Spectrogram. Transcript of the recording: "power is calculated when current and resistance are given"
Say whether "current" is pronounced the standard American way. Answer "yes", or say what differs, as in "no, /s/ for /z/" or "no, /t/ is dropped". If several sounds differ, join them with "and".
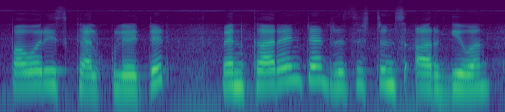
yes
